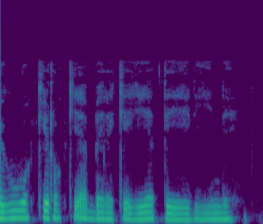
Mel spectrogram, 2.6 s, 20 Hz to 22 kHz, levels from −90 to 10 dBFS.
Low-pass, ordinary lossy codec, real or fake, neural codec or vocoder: 7.2 kHz; none; real; none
